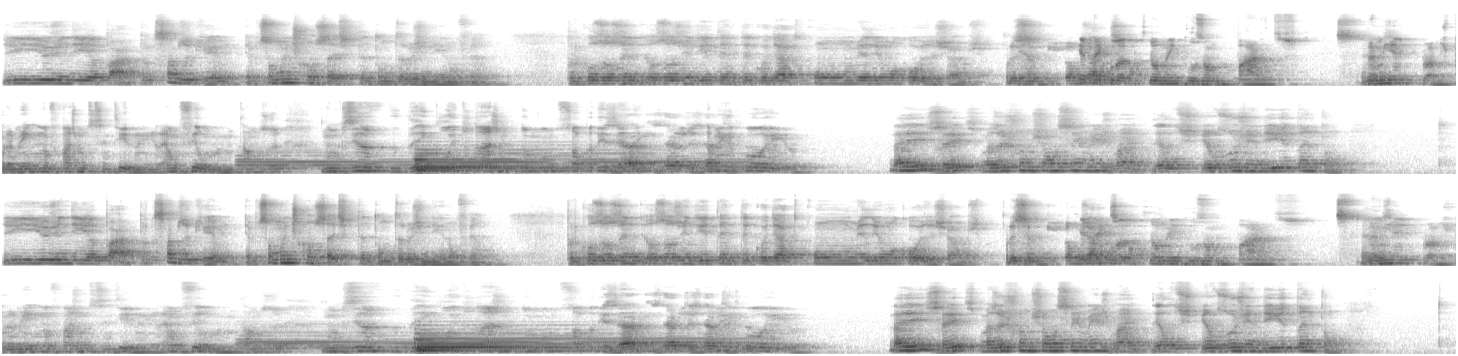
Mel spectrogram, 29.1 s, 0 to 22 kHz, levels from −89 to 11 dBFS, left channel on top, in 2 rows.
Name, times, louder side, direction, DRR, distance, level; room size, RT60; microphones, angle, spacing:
voice 1, 0.0-4.9 5.6-9.8 10.0-11.7 13.3-13.9 20.5-22.1 23.4-27.9, right 2 dB, 50° right, 4 dB, 0.5 m, -30 dB
voice 2, 10.7-12.9 13.6-22.6 23.8-24.0, left 2 dB, 60° left, 6 dB, 0.4 m, -33 dB
sound 1, 16.9-22.3, right 3 dB, 5° left, 0.9 m, -28 dB
3.0 x 2.3 x 3.6 m, 0.86 s
head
